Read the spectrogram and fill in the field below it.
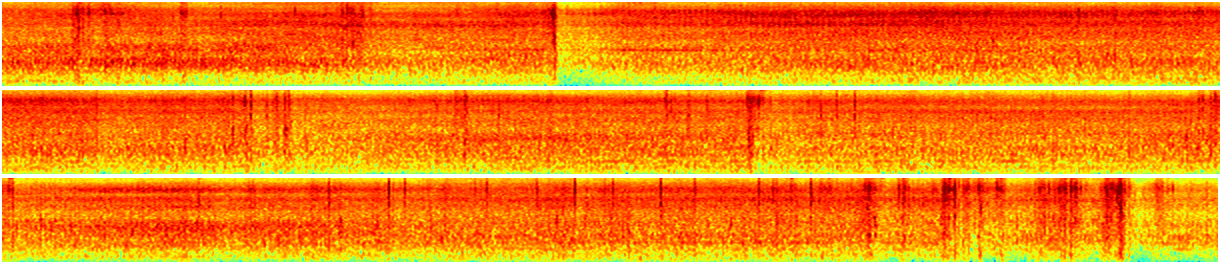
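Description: Wind rushes and buffets loudly while moving along a street outdoors.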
